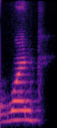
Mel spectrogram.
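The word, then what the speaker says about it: won: verb when one one but one is not spelled o n e it's spelled w-o-n and it's the past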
